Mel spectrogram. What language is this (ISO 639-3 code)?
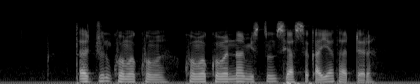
amh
